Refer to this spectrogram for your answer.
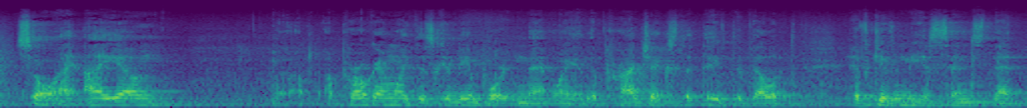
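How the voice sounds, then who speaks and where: Speaking with an American accent, a man talks at medium pitch and a moderate pace, with long, frequent pauses. There is noticeable background noise and audible room echo. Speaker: scholar and government program adviser. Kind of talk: panel discussion. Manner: halting, many fillers and repetitions.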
